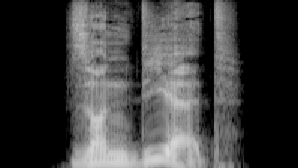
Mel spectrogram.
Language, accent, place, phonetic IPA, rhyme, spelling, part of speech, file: German, Germany, Berlin, [zɔnˈdiːɐ̯t], -iːɐ̯t, sondiert, verb, De-sondiert.ogg
- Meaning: 1. past participle of sondieren 2. inflection of sondieren: second-person plural present 3. inflection of sondieren: third-person singular present 4. inflection of sondieren: plural imperative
